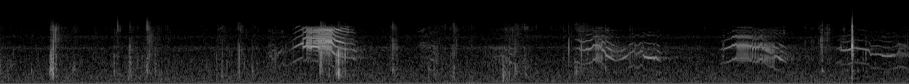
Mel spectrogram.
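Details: A red fox, heard outdoors over a long period, gives harsh, wavering high-pitched cries in short bursts with quiet gaps between them; the recordist suspects mating calls.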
